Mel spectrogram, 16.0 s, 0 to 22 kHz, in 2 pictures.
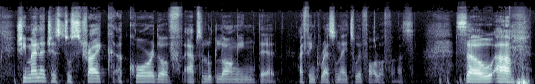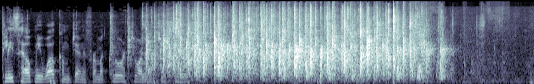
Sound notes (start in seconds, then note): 7.2 laughing; 13.1 applauding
